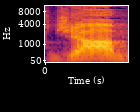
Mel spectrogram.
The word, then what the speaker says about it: Job: It's spelled J-O-B, not pronounced Job, but Job.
